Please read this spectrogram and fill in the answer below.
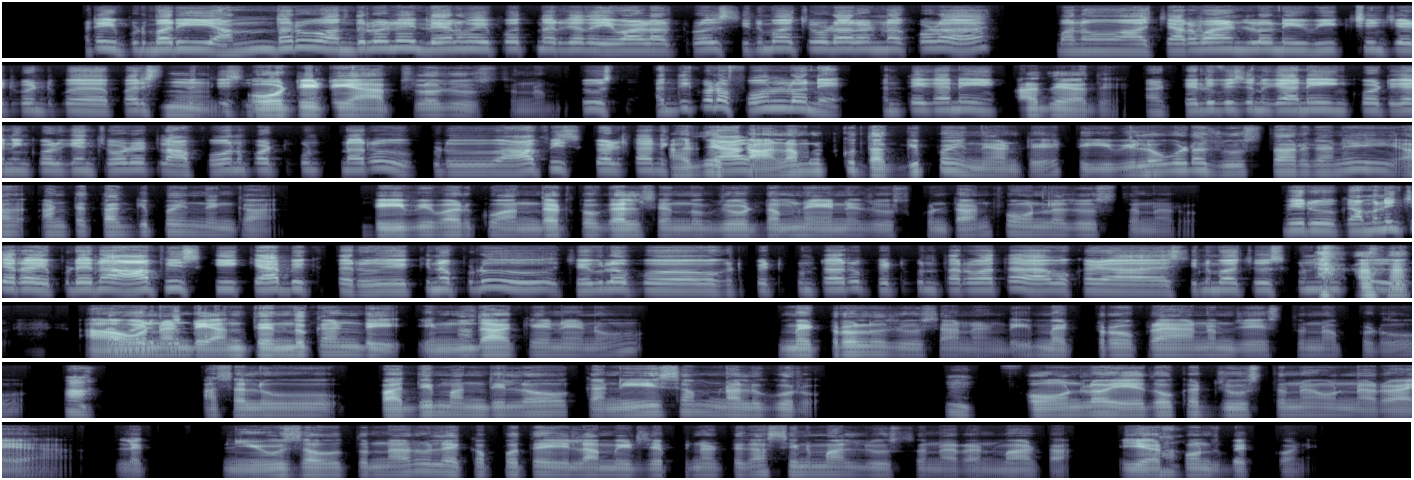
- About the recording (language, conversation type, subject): Telugu, podcast, దృష్టి నిలబెట్టుకోవడానికి మీరు మీ ఫోన్ వినియోగాన్ని ఎలా నియంత్రిస్తారు?
- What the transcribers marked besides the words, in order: in English: "ఓటీటీ యాప్స్‌లో"; in English: "టెలివిజన్"; in English: "ఆఫీస్‌కెళ్ళటానికి"; other background noise; in English: "ఆఫీస్‌కి"; chuckle; in English: "మెట్రోలో"; in English: "మెట్రో"; in English: "న్యూస్"; in English: "ఇయర్‌ఫోన్స్"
